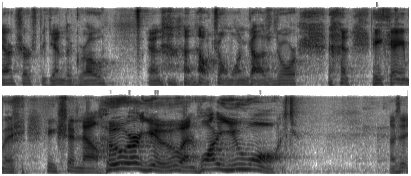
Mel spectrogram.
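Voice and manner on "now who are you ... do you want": raised, louder voice, slow and demanding; mock suspicious challenge. Man answering his door to an unknown preacher, acted suspicious challenge. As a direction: imitate a wary householder challenging a caller.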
